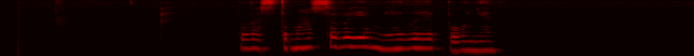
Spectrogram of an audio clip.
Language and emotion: Russian, neutral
